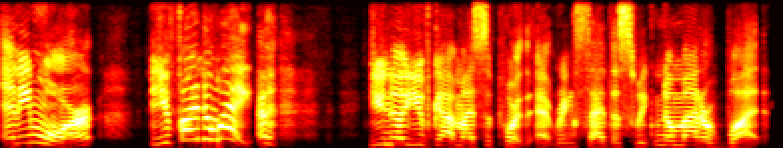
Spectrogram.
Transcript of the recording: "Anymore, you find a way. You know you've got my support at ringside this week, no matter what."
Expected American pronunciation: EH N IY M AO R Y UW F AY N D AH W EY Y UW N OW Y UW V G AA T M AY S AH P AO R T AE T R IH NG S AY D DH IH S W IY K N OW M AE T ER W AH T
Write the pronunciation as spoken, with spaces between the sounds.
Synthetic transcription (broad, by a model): EH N IY M AO R Y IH F AY N D AH W EY Y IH N OW Y UW V G AA T M AY S AH P AO R T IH T R IH NG S AY D DH IH S W IY K N OW M AE T ER W AH T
